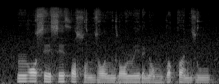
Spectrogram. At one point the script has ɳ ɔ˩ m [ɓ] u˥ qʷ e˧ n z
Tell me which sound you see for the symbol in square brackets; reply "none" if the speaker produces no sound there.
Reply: b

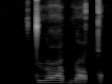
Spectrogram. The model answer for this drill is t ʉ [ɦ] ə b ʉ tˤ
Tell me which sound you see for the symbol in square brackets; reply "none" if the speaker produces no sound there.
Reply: ʕ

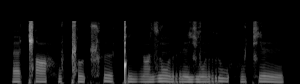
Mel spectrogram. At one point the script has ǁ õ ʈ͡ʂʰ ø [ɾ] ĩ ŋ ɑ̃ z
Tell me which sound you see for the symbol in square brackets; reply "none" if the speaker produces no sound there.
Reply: ǃ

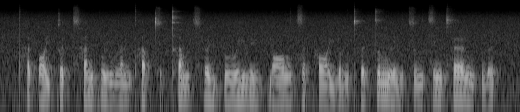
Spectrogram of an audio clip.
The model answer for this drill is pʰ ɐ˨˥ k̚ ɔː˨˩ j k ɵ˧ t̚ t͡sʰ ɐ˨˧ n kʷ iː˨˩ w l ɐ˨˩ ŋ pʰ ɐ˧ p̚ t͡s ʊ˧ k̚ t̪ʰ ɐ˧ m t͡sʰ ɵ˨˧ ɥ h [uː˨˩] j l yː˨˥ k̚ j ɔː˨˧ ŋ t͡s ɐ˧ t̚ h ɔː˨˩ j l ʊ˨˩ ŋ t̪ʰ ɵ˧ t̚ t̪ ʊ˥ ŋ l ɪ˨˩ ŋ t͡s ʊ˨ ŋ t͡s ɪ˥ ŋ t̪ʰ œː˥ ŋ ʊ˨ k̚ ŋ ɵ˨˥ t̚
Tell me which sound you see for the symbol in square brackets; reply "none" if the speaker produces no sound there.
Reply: uː˨˥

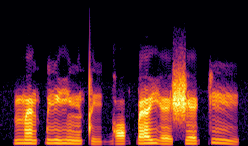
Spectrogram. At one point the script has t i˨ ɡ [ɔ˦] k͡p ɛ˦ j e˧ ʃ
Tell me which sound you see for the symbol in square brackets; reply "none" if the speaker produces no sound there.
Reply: ɔ˧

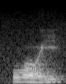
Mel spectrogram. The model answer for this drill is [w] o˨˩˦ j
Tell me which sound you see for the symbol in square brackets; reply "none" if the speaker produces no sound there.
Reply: w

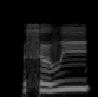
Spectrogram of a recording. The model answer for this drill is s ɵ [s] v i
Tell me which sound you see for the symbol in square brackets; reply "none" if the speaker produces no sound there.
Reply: none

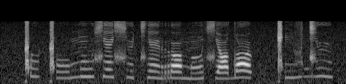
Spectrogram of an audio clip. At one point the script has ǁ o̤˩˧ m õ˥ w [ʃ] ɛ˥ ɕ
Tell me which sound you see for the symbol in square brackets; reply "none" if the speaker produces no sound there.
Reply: ɕ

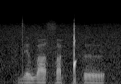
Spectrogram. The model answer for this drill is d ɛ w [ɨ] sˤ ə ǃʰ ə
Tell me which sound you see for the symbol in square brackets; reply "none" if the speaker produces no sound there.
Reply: ɛ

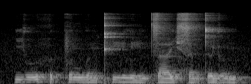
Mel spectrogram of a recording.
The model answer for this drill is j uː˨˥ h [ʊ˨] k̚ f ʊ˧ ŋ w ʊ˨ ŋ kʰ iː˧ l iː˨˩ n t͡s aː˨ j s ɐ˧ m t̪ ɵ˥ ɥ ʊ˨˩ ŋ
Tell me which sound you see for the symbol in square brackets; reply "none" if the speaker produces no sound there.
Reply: ʊ˨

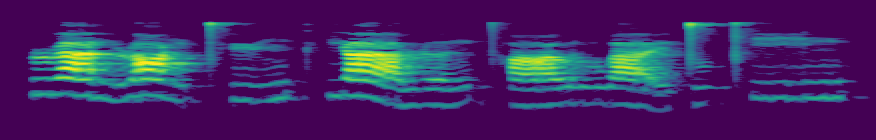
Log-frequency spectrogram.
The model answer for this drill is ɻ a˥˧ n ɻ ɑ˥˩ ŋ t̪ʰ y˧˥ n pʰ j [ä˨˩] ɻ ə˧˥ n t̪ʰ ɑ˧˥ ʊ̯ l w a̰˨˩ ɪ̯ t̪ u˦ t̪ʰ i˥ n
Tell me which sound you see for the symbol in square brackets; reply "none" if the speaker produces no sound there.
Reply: ä˥˩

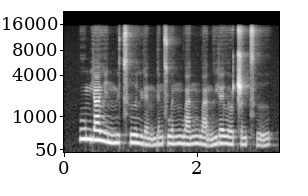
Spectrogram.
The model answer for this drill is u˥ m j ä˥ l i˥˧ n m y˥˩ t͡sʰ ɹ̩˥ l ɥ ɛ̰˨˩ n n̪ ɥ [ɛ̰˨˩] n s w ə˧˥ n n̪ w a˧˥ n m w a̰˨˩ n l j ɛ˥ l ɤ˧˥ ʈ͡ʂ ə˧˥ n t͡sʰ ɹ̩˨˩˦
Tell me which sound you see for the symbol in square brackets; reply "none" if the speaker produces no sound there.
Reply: ɛ˦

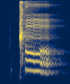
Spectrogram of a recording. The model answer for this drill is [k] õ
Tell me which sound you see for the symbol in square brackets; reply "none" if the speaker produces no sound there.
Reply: ǁ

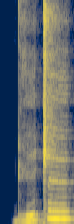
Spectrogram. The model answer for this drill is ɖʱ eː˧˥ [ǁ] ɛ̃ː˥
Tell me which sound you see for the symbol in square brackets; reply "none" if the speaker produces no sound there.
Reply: ǁ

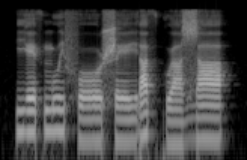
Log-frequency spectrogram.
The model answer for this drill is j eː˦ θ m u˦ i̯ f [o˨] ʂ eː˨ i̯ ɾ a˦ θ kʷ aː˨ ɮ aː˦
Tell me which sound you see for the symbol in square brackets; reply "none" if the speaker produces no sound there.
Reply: oː˨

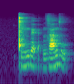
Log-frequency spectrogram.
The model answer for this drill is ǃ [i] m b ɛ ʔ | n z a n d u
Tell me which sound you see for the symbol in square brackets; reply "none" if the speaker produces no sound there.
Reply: i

